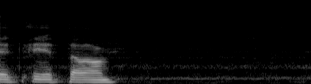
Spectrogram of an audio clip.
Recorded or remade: remade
